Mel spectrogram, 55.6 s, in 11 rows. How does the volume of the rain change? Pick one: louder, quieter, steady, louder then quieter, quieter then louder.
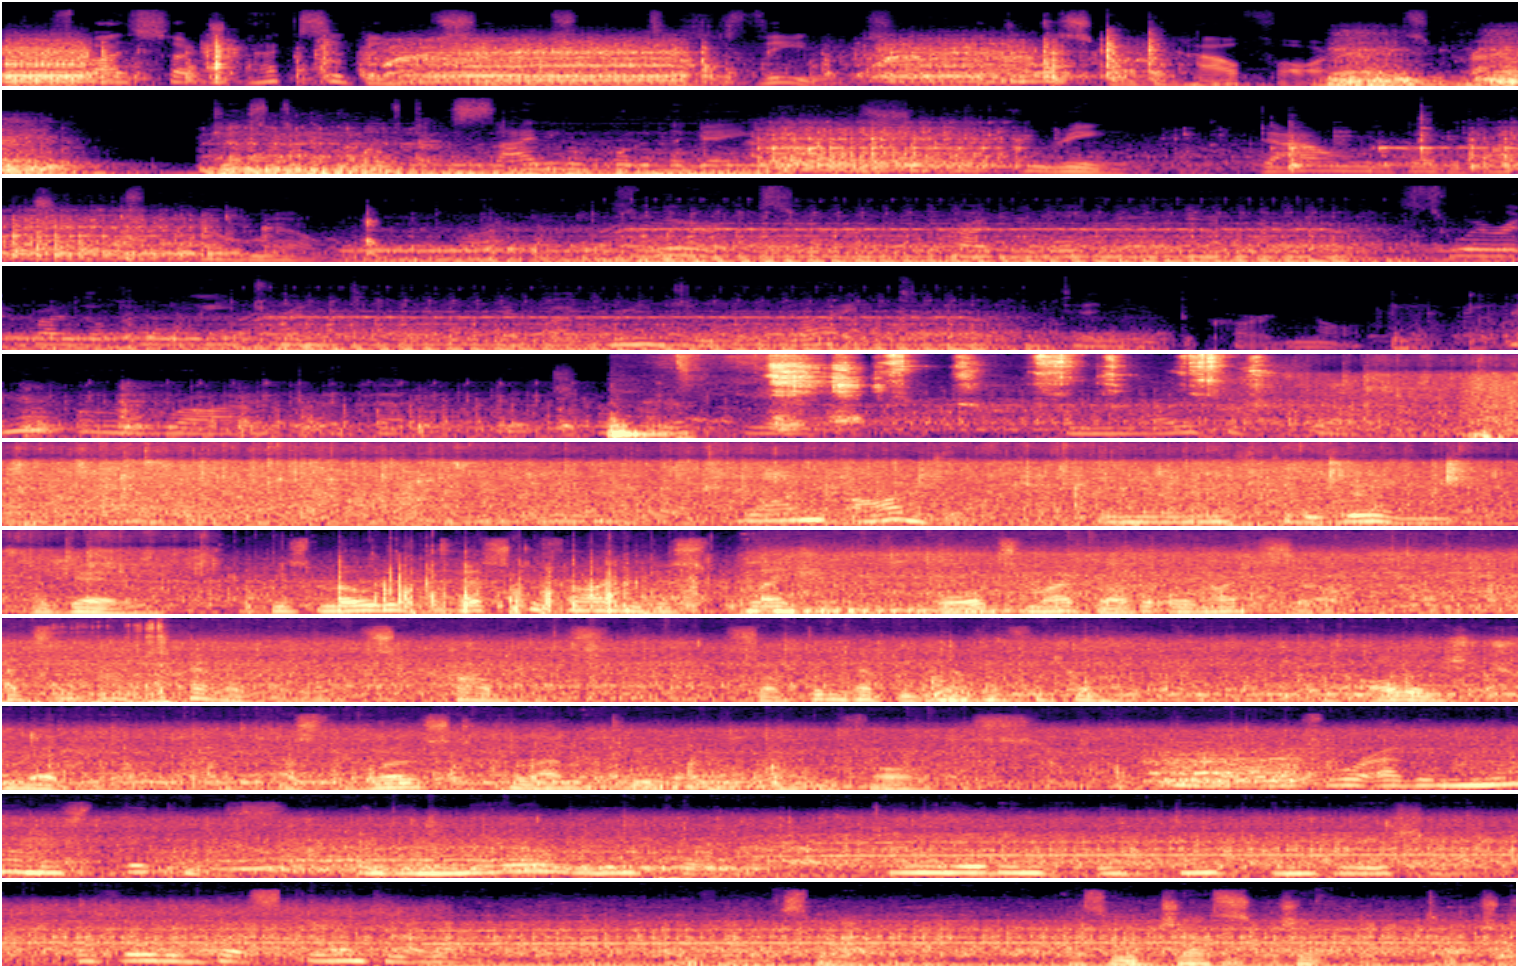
quieter.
